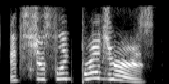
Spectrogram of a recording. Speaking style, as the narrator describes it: Lucy yelped

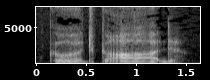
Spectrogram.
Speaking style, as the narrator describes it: He groaned again

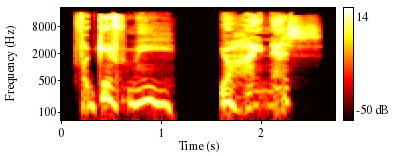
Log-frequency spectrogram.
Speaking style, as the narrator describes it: whispered

